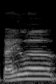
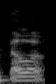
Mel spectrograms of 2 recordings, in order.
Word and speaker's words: Bela: lugosi and yes i do know it's properly pronounced baylor but i just can't quite get my tongue around that i'm so used to calling him bella from when i was a little horror fan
